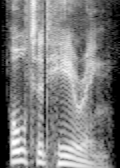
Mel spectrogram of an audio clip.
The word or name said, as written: altered hearing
